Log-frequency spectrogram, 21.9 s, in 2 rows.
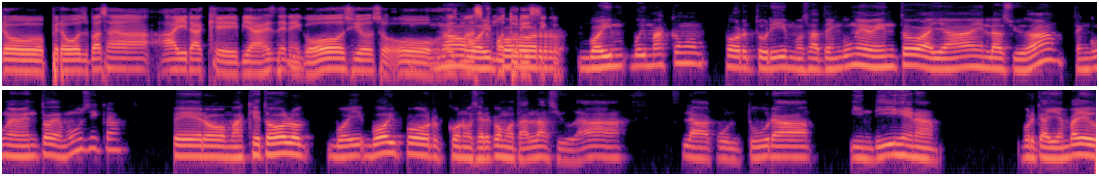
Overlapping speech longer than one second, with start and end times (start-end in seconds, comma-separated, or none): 4.2-5.7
